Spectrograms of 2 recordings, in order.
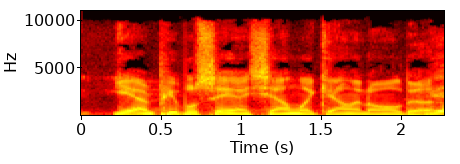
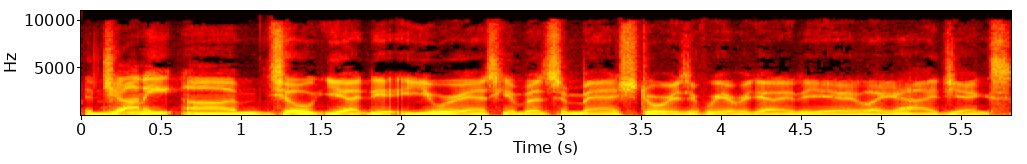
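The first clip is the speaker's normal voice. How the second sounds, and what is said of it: Imitates another person's voice. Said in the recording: “do an Alan Alda impression”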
